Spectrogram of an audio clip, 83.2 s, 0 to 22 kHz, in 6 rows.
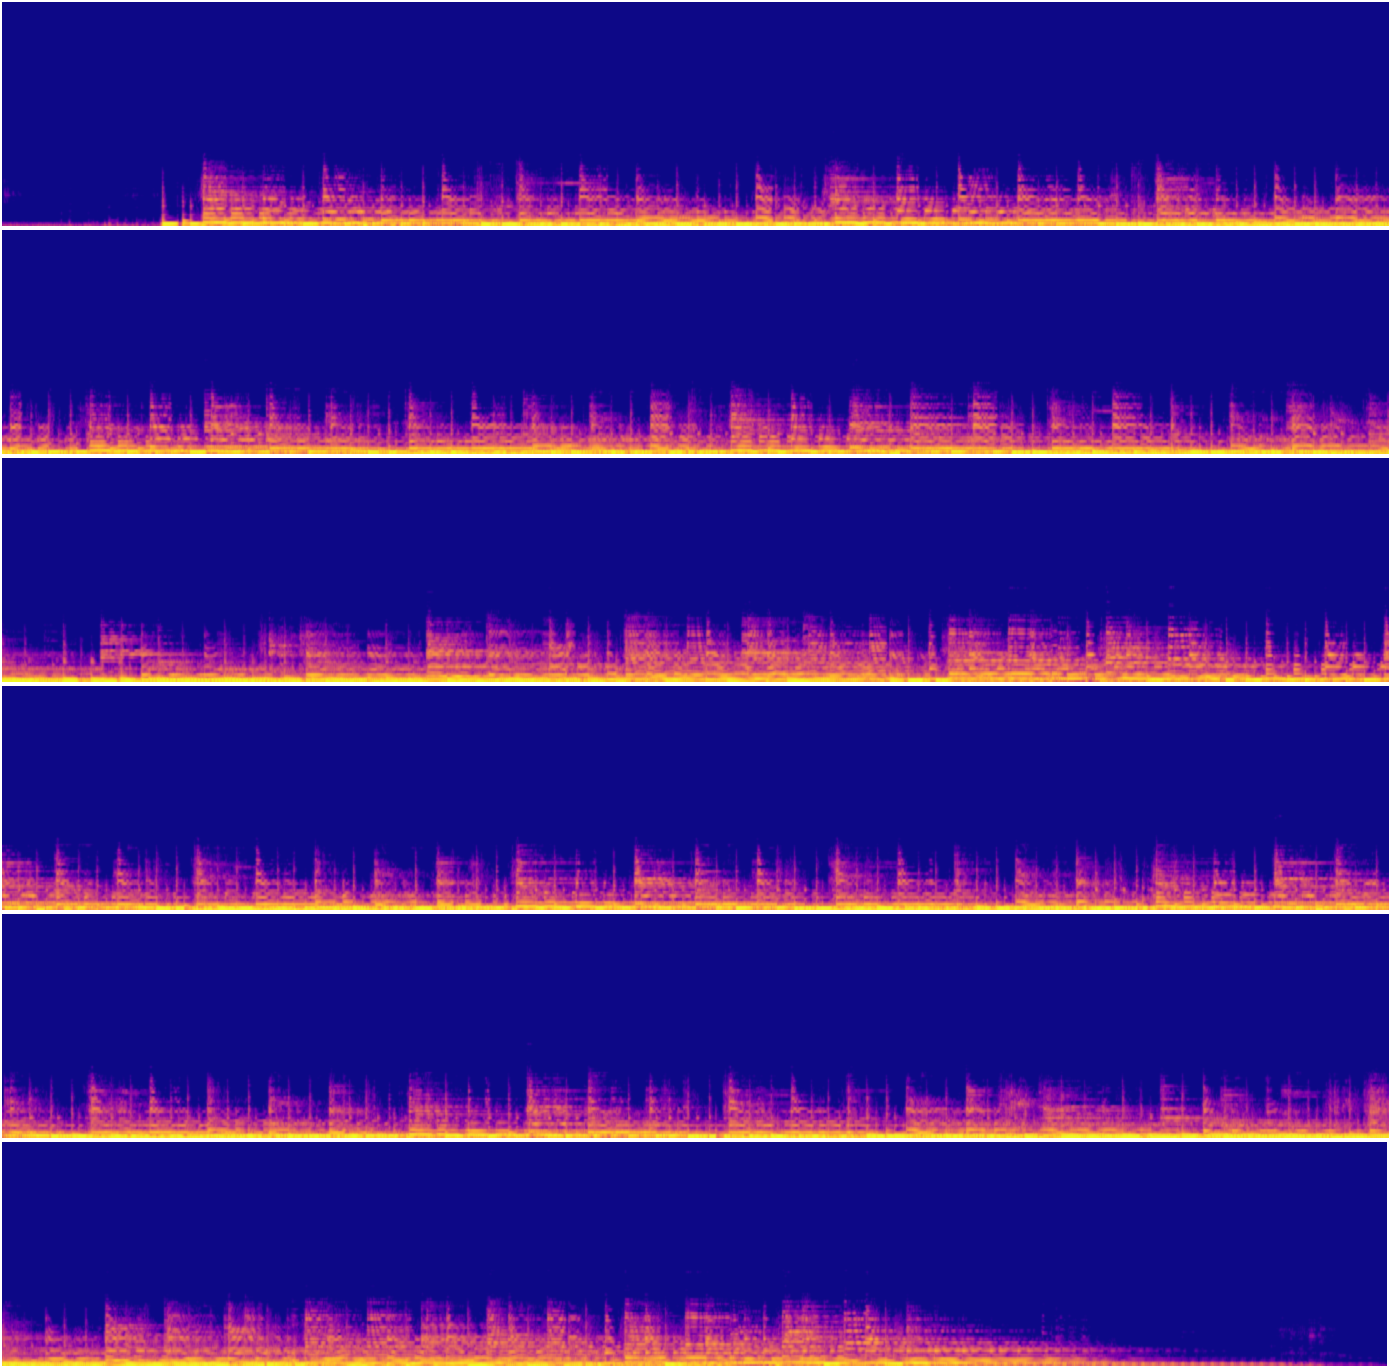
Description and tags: This is electric guitar sketch. Recorded with Cubase using delay and tremolo guitar effects.
130-bpm
size: 4\4
tonality: Em
130-bpm, chord, delay, echo, electric-guitar, guitar, guitar-loop, guitar-riff, instrumental, music, quickly, riff, rock, trem, tremolo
